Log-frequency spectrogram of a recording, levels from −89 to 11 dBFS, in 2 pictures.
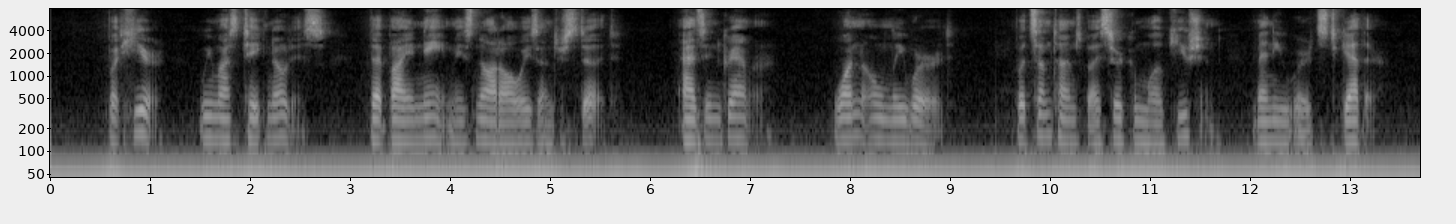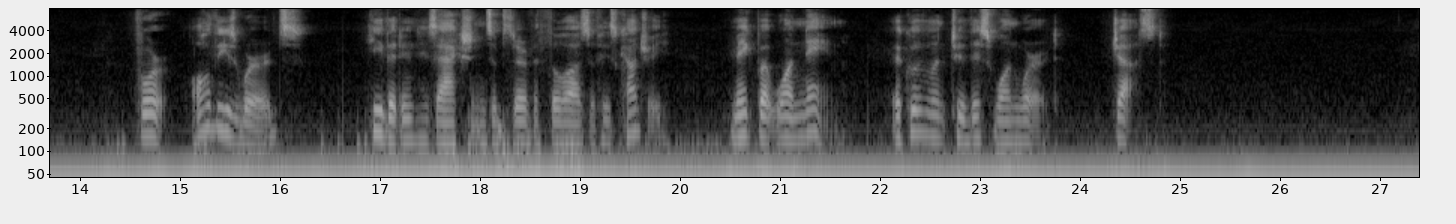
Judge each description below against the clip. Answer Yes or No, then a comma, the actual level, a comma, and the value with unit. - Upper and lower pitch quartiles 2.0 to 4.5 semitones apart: Yes, average, 2.9 semitones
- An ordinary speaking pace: No, slow, 115 wpm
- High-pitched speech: No, low, 135 Hz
